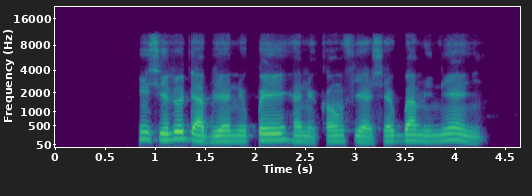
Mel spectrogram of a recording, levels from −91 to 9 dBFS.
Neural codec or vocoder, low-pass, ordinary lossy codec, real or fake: autoencoder, 48 kHz, 128 numbers a frame, DAC-VAE, trained on Japanese speech; 10.8 kHz; Opus, 32 kbps; fake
